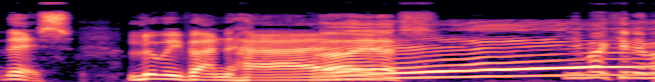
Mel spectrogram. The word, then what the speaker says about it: Louis van Gaal: I've had an affinity all season because I pronounce his name like this, Louis van Gaal.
